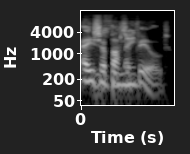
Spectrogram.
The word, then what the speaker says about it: Asa Butterfield: Yes, isn't it Asa Butterfield? – Oh, is it Butterfield? Oh, I'm sorry. Asa Butterfield.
